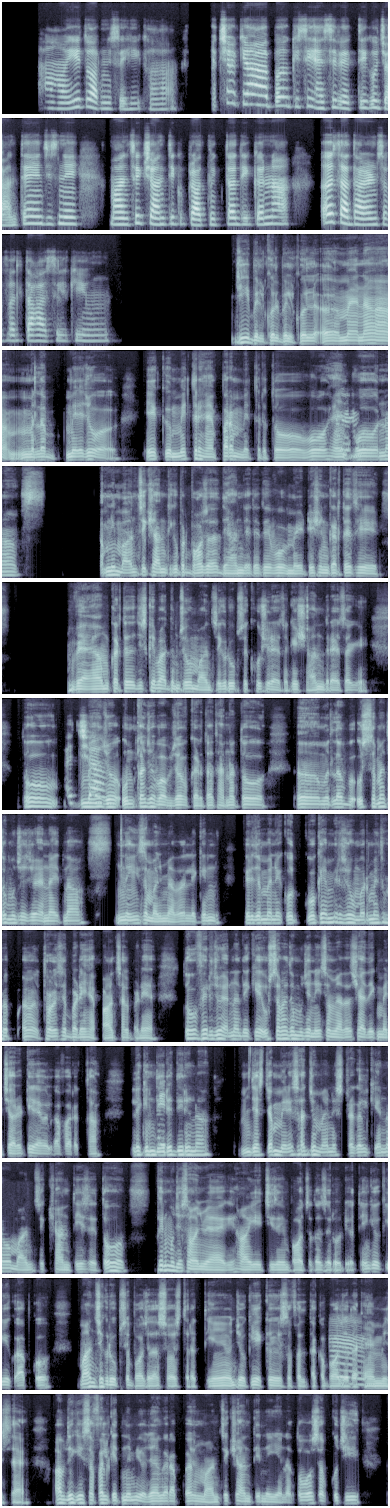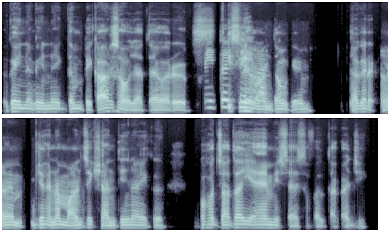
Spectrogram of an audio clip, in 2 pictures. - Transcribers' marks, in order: sniff; in English: "मेडिटेशन"; in English: "ऑब्ज़र्व"; in English: "मैच्योरिटी लेवल"; in English: "स्ट्रगल"; sniff
- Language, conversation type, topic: Hindi, podcast, क्या मानसिक शांति सफलता का एक अहम हिस्सा है?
